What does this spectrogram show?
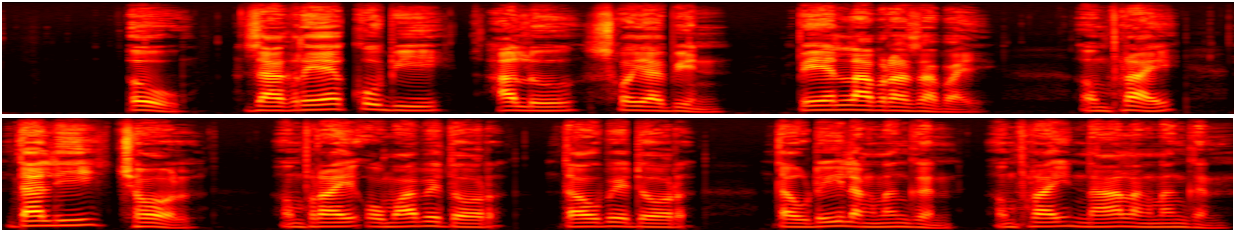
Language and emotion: Bodo, neutral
